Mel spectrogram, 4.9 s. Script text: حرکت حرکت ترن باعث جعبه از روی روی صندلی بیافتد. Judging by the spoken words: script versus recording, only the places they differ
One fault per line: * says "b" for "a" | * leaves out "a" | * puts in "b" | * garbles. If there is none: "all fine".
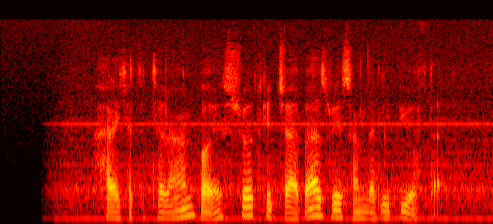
* leaves out "حرکت"
* puts in "شد که"
* leaves out "روی"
